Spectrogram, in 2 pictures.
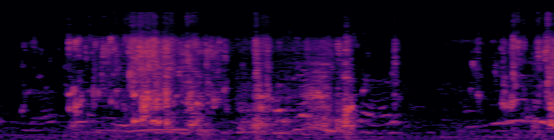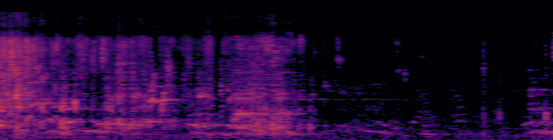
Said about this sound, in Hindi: हाथ जो है अच्छी तरह धो लें, तो अब जो है ना चेहरा वो धोना है।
